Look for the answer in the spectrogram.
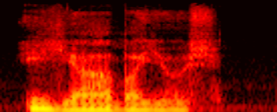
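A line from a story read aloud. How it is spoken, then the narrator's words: Soft. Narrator (Russian): мягко сказала она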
